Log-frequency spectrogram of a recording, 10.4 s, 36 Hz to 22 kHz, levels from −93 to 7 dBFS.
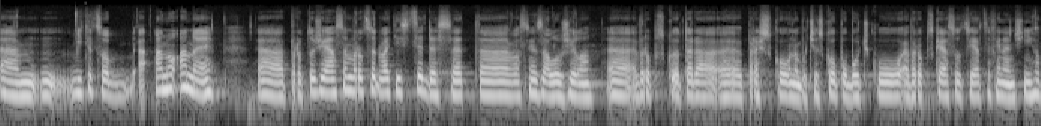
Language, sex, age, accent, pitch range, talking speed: Czech, female, 30-49, native, 165-185 Hz, 125 wpm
